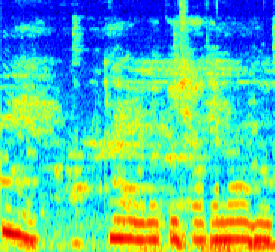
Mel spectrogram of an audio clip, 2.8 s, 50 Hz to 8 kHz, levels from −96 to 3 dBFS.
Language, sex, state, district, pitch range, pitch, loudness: Bengali, female, Jharkhand, Sahebganj, 190-205 Hz, 200 Hz, -13 LUFS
